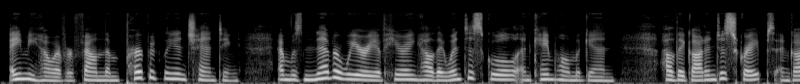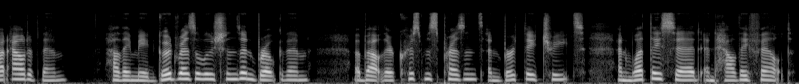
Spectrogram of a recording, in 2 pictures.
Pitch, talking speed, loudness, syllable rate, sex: 210 Hz, 205 wpm, -19 LUFS, 5.5 syllables/s, female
